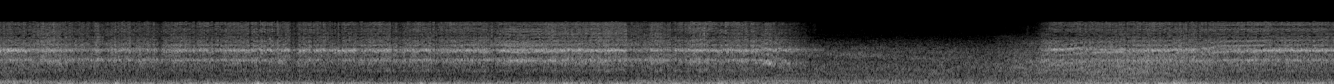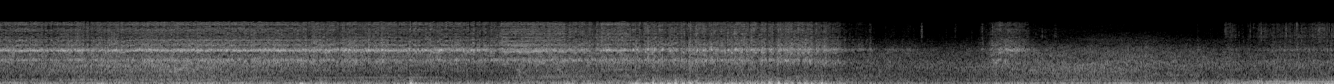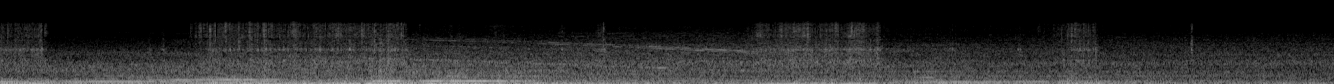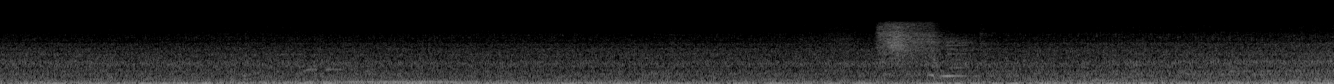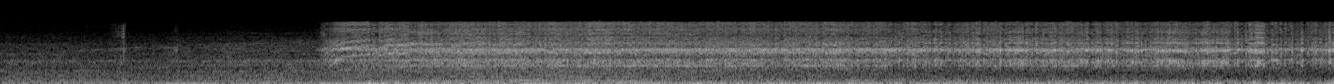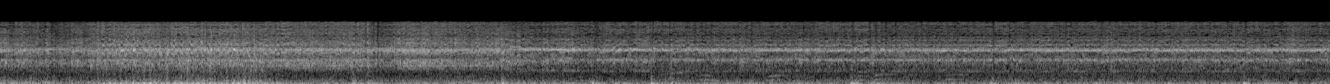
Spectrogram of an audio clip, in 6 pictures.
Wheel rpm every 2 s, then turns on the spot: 160, 160, 160, 140, 0, 110, 160, 160, 170, 160, 140, 10, 10, 20, 20, 20, 0, 20, 0, 0, 0, 0, 0, 0, 0, 0, 0, 0, 120, 230, 240, 230, 230, 230, 230, 230, 170, 160, 160, 160.
26-32 34-36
